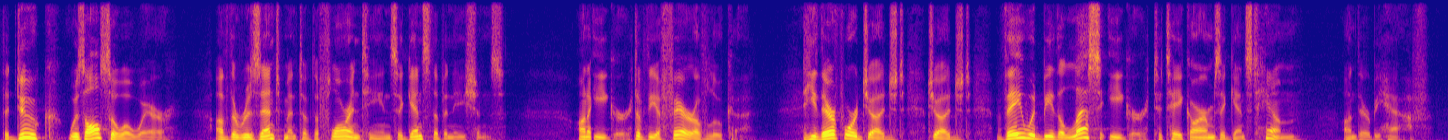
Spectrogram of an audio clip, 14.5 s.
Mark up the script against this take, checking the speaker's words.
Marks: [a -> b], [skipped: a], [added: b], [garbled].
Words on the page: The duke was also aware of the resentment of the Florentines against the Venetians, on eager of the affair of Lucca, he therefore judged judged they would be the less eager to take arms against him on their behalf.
The duke was also aware of the resentment of the Florentines against the Venetians, on eager of the affair of Lucca, he therefore judged judged they would be the less eager to take arms against him on their behalf.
